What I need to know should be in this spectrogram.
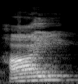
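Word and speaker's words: high: form हो जाएगी पकड़ा इसी तरह हाई देखिए जी एच साइलेंट पूरा जी एच साइलेंट है केवल हाई एच आई बोल रहा है हाई माने आप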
